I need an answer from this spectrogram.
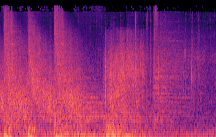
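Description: Shotgun fire blasts into trees as a dense run of heavy booming shots, loud and rough, overlapping with crackling rumble and no voices.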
